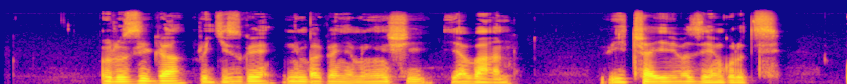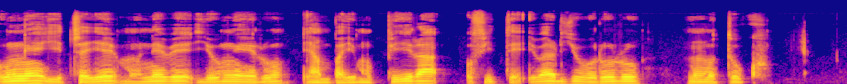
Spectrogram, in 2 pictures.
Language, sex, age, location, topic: Kinyarwanda, male, 25-35, Kigali, health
